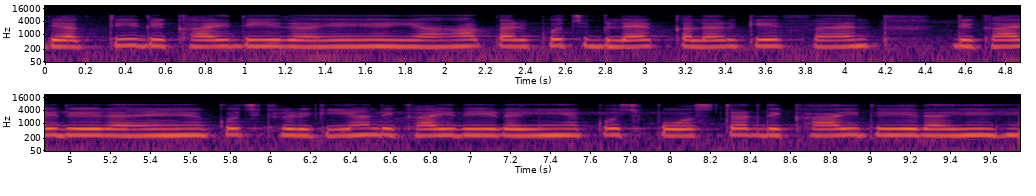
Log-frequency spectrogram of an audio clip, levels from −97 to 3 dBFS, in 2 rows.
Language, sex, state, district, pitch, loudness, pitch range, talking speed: Hindi, female, Bihar, Saharsa, 270 Hz, -40 LUFS, 265-275 Hz, 170 wpm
